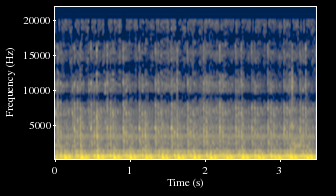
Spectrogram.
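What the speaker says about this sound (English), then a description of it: "I've sewed one side and I'm going to sew the other one." Sewing machine stitching the seam of a kitchen towel, a steady rapid mechanical rattle with a fast regular pulse, close and even throughout with no talking.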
